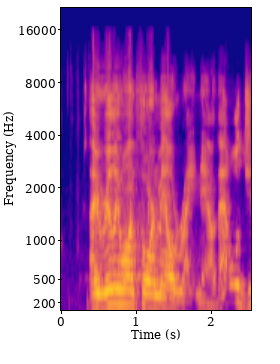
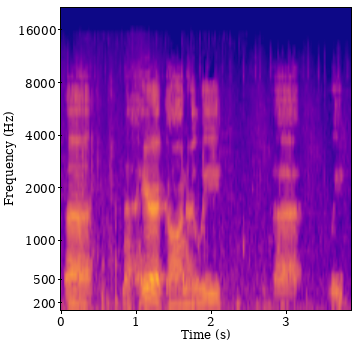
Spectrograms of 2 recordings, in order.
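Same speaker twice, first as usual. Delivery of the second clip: usual speaking voice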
